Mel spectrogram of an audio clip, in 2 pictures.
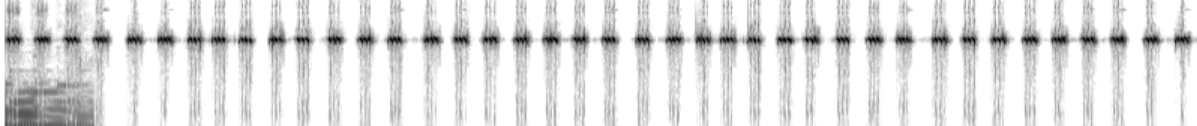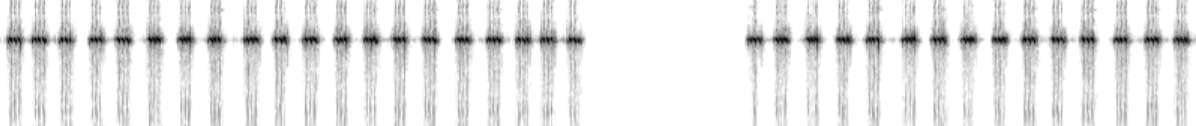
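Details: Cricket chirping used as training material for white-rumped shamas, meant to be played nightly: clean, sharp high chirps repeated about four per second in a steady run, a brief pause near fifteen seconds, then chirps resume; background otherwise silent.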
